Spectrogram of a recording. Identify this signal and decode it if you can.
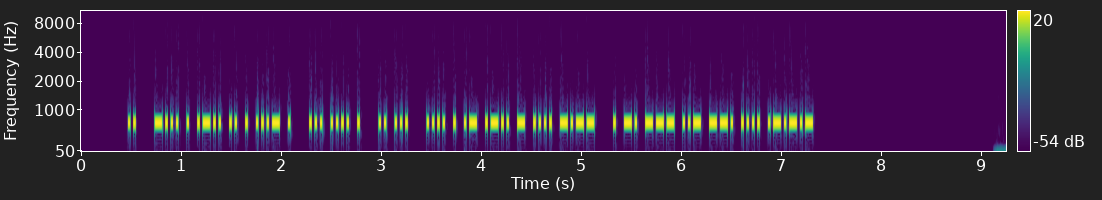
Morse code, heard as a keyed tone, about 46 wpm, 700 Hz. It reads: I BELIEVE SHE IS HEALTHY ENOUGH.
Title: Sentences from Top 1000 Words - Review Part 5 - 45wpm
